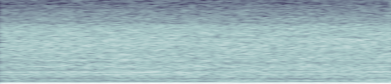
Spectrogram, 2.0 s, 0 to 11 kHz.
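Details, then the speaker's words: 2009 Ford Fusion 2.3L after cam position and cylinder head temperature sensor repairs, head temperature reading 48°: deep droning idle with an uneven low throb, misfiring and nearly stalling; later traced to a vacuum leak from a faulty intake manifold. "is climbing the heck was that noise look like it's got a misfire oh boy trying to keep it running with the throttle and there we [Music] go"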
